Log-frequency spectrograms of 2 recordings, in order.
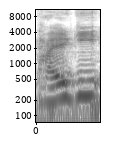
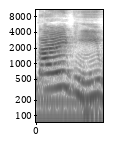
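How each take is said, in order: First: The first consonant is a plain, lax d. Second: The first consonant is a tense, doubled d. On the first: The speaker calls it wrong. "I would say 달기 instead of 딸기" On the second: The speaker calls it right. "which is a correct pronunciation, has a 쌍디귿"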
